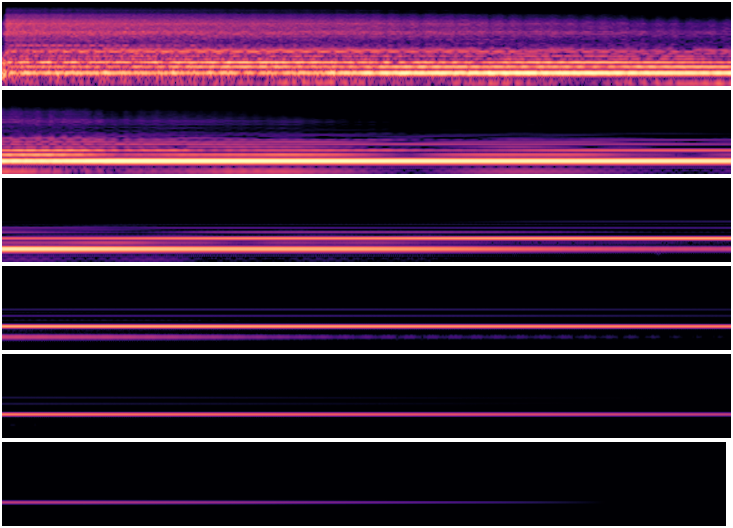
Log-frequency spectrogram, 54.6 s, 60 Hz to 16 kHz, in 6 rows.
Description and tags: Dist Chr D5th up
Standard D 5th chord. A (5th) string 5th fret, D (4th) string 7th fret, G (3rd) string, 7th fret. Up strum.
